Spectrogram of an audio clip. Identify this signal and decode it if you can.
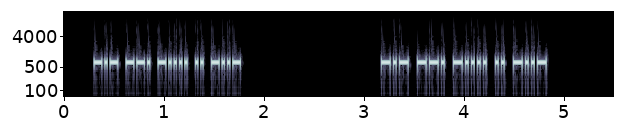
Morse code, heard as a keyed tone, about 36 wpm, 700 Hz. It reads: KG6IX KG6IX
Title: Speed Racing - USA 2x2 Call Signs 30wpm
